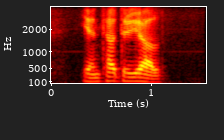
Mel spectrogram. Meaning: supposed, assumed, presumed
- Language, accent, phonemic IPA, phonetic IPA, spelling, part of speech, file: Armenian, Eastern Armenian, /jentʰɑdəˈɾjɑl/, [jentʰɑdəɾjɑ́l], ենթադրյալ, adjective, Hy-ենթադրյալ.ogg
